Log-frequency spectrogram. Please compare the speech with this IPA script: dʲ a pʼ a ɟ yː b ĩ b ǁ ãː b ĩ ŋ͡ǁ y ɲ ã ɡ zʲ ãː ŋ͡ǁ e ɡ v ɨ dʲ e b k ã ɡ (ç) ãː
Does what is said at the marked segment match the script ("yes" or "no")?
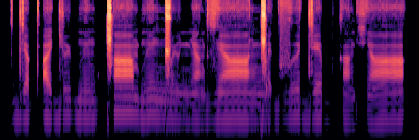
yes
